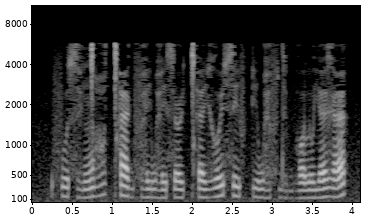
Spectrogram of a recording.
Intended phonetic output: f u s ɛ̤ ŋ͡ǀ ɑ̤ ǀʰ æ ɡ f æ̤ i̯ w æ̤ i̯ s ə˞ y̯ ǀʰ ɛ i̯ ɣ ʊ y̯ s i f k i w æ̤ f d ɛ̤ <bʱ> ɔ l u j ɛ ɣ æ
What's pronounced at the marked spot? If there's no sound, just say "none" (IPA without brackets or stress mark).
bʱ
